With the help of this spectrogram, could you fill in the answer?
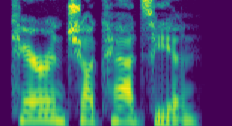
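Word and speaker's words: Karen Chukhadzhian: So Jake Donovan said Karen Chudvakin. I don't even. I, I'm sure I said that wrong. Let's get Jeffrey on it. Jeffrey. – Karen Chukhadzian.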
